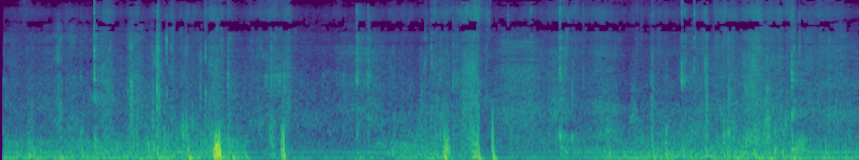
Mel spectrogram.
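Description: Black Labrador retriever puppies scrambling and mouthing up close to the phone, giving a string of dull knocks and handling bumps, the loudest a little after two seconds in and a few more near the middle, over a faint steady hum.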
